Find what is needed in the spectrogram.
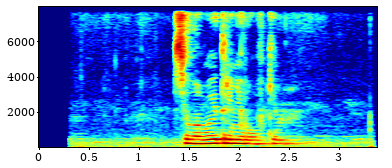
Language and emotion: Russian, neutral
